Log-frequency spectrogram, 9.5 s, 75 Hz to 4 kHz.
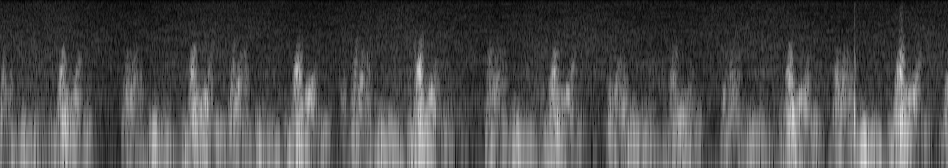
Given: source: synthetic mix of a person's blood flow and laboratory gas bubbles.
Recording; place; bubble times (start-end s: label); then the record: Doppler ultrasound of blood flow; precordium
8.52-8.59 s: bubbles
From the record:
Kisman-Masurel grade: 112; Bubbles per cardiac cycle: 1 to 2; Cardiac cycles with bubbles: 1 to 10%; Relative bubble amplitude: moderate (0.250 to 0.450); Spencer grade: 1 (occasional bubble signal discernible with the cardiac motion signal, with majority of cardiac periods free of bubbles); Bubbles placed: only in the low amplitude regions of the cardiac cycle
